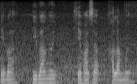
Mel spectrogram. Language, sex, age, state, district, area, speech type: Bodo, male, 30-45, Assam, Chirang, urban, spontaneous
